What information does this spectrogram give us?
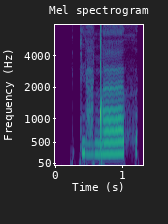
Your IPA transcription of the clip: kjæ̤ŋ͡ǃæθ

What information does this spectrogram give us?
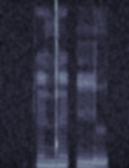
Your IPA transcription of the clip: kĩŋ͡ǃĩʔil

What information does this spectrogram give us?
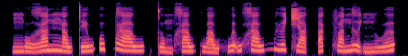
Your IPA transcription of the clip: ŋo˨˩ ɣa˧nŋa˨˩wt̪e˨˦w ʔo˦˥p̚ɣa˧w | t̪o˧˩mxa˧wkwa˧˩w hwə̰˧˥wxa˨˦w ɓɨ˧ə̯t͡ɕaː˨˩k̚ ʔa˦˥k̚fa˨˦nɣə̰˧˨j ɲu˨˦ə̯

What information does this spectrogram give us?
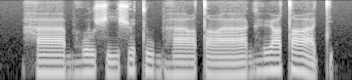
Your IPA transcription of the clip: haːbʱolʃiʃʏ tubʱaːtˤaːɡʱʏː tˤatʲ

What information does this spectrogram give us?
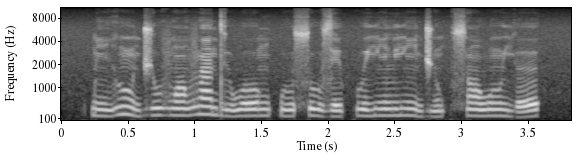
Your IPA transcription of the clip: k͡pĩ˨ɣũ˦˨ d͡ʒu˧vɔ̃˧ vã˦dɨ˨woː˧ŋ k͡pu˧su˦˨ze˧ kʷe˧jĩ˧l jĩ˦˨d͡ʒũ˨ksɔ̃˦wũ˦ jə˨˦

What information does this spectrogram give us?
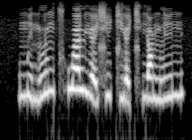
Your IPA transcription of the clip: mḭ˨˩n lʊ˥˩ŋt͡sʰwä˥ljɛ̰˨˩ ɕi˥˩ t͡ɕjɛ̰˨˩t͡ɕʰjɑ˥˩ŋli˥n

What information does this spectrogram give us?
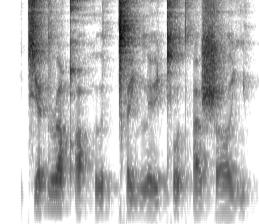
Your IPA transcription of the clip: t͡ɕɛdɹɯqʼo hɯdǀʰɛʎ lecʰodʔa ʂʌʎ

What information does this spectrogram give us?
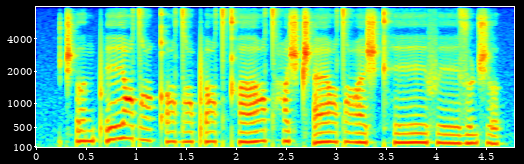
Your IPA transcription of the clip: t͡ʃʼəːnpʼeːdˤəː qʼadˤɵpʼəːtˤ kʰaːtˤheʃ t͡ʃʼæːtˤ æːʃ kʰeːfeː zɵɳʃə

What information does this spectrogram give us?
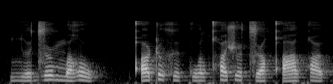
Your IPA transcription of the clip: ʎød͡zə˞ məʁu | qʼə˞ʈɵxø kulˠqʰuʃə˞ t͡sə˞ qʼalˠqɵ

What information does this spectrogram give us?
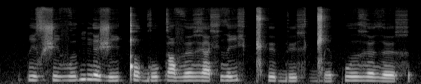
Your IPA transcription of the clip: pizʃivɯɡ ŋeʒi ǃoɡu ɡɑvøɣæxðix ǁʰybyx ɡ͡ǁekʷɯ ɣøðøx

